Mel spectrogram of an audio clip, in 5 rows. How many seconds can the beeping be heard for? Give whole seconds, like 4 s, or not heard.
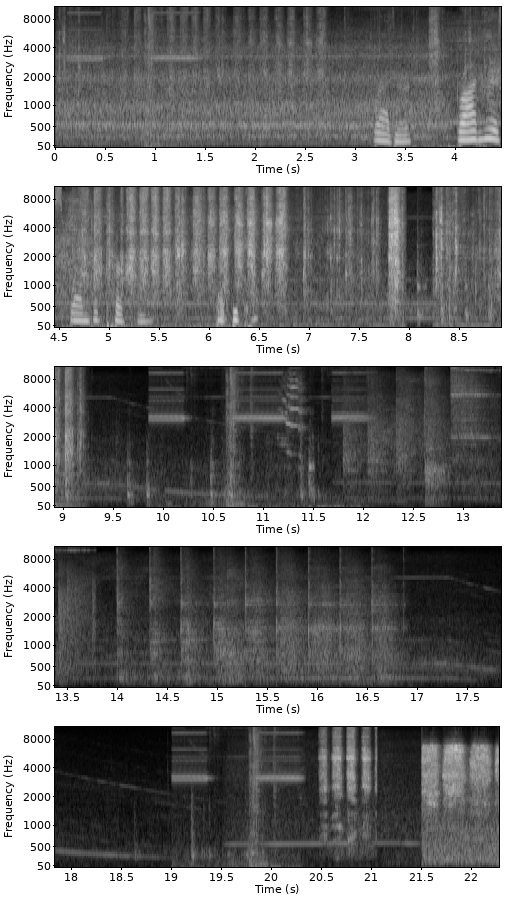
5 s.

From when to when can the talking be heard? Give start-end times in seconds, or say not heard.
3.1-5.5, 6.0-6.5.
